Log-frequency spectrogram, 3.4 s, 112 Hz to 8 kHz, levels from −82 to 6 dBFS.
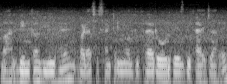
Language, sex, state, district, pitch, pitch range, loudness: Hindi, male, Maharashtra, Mumbai Suburban, 105 Hz, 100-110 Hz, -17 LUFS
